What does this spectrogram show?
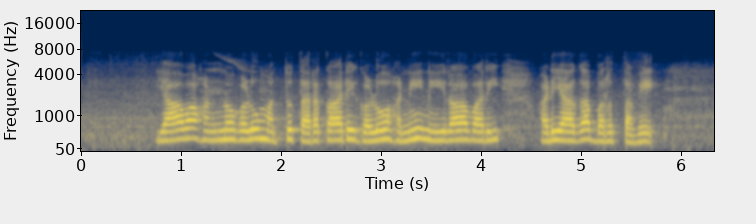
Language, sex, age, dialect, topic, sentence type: Kannada, female, 56-60, Central, agriculture, question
